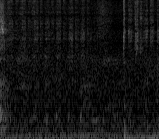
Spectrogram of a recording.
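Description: Faint scratching of a felt-tip marker writing on paper, with a light tap near the end.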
